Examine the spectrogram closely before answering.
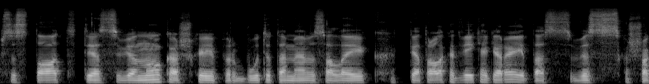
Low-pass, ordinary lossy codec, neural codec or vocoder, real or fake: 14.4 kHz; AAC, 96 kbps; none; real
